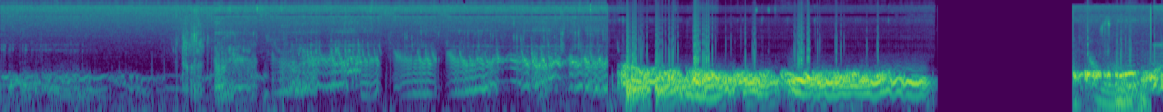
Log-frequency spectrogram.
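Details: Long low gurgling, rumbling stomach growls with rippling bubbling sounds, then a louder sustained growl, from a hungry, dieting girl in a stomach-growl role-play set during a gravure photo shoot.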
